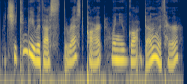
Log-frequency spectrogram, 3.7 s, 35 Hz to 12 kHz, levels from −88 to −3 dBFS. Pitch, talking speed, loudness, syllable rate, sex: 195 Hz, 240 wpm, -17 LUFS, 4.7 syllables/s, female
